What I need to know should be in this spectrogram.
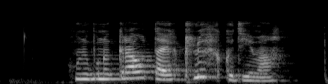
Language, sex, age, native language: Icelandic, other, 12, Icelandic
